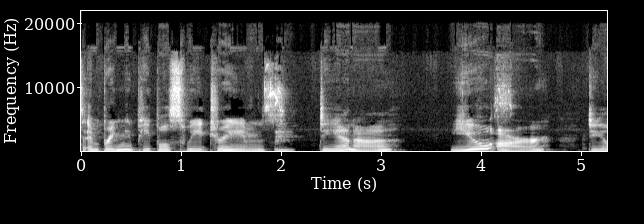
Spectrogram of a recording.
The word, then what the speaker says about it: Diana: and you want to look at your name and say Diana but it's Deanna and Lisa I was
